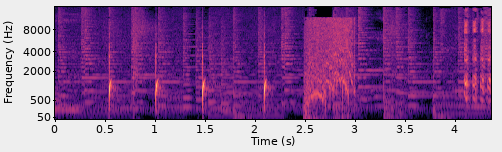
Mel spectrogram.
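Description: Background music with four quick cartoon-style pop sound effects, each a short upward-gliding bloop, about half a second apart. A half-second burst of hiss follows and cuts off suddenly.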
